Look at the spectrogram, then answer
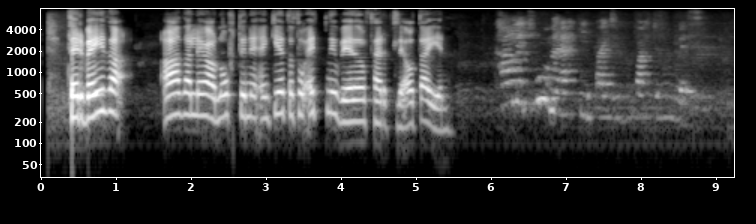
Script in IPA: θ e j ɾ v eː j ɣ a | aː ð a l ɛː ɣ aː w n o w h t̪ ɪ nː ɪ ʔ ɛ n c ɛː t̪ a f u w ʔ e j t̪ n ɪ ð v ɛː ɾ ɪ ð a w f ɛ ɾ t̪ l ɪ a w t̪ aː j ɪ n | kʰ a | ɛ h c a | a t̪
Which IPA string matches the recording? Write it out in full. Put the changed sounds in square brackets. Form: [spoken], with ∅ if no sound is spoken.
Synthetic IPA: θ e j ɾ v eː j [ð] a | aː ð a l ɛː ɣ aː w n o w h t̪ ɪ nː ɪ ʔ ɛ n c ɛː t̪ a [θ] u w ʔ e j t̪ n ɪ [ɣ] v ɛː ɾ ɪ ð a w f ɛ ɾ t̪ l ɪ a w t̪ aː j ɪ n | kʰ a | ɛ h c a | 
